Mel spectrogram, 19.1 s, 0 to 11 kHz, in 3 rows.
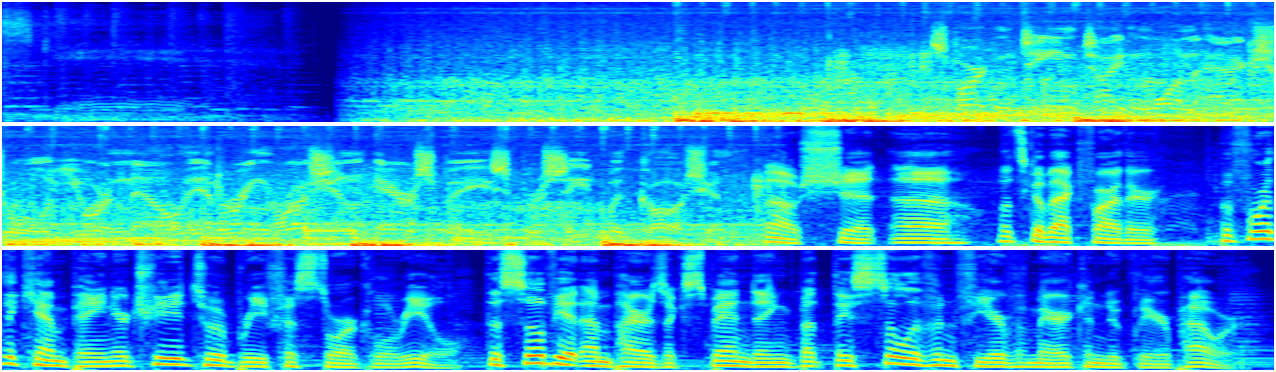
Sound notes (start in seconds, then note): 1.7 murmur of helicopter blades; 3.3 tense music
